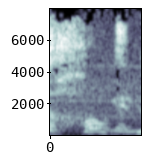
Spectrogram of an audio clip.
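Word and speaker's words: houngan: It's a Hogan, not a Hugen. That N is silent.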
